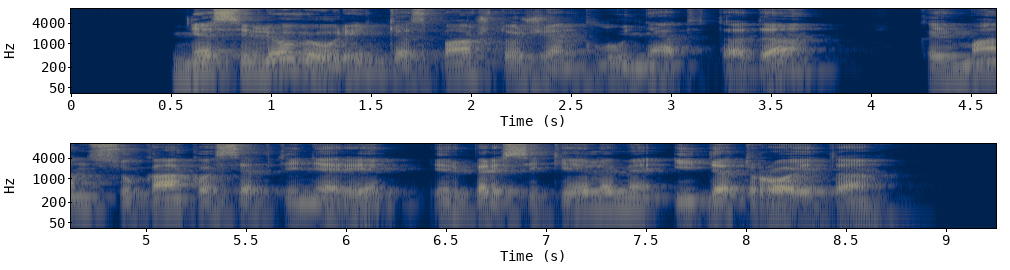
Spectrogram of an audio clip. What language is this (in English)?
Lithuanian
